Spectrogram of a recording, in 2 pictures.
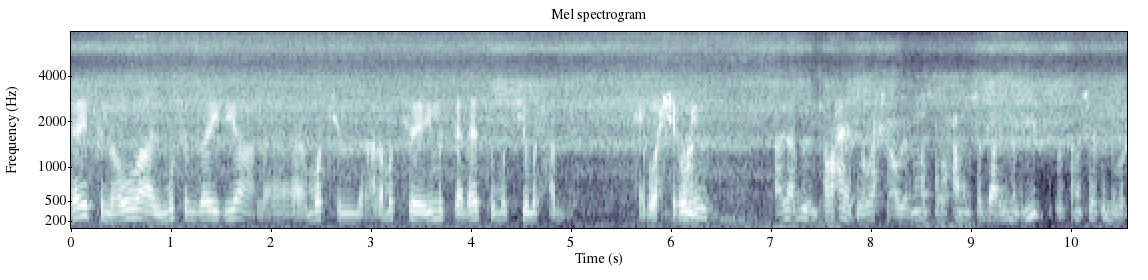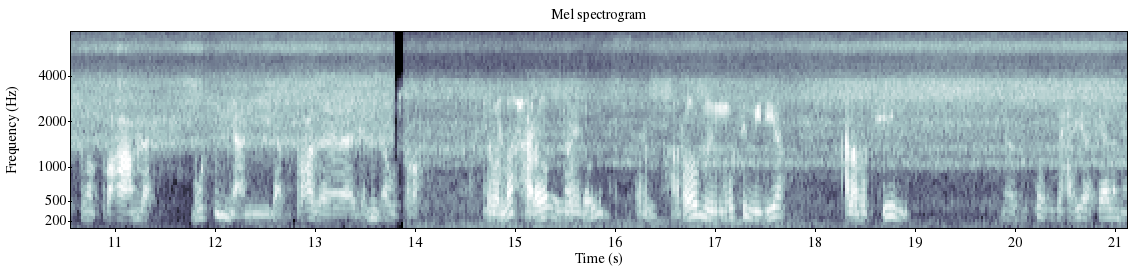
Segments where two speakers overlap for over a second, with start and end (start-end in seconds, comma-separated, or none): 14.7-15.9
